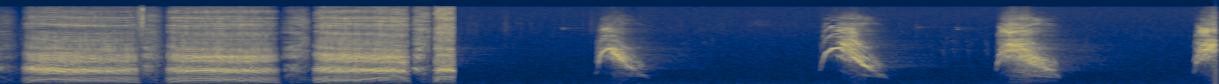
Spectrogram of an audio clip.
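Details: Big cats giving three loud, rich, harmonic roars in quick succession over about four seconds, then silence broken by four short, sharp, downward-sweeping snarls spaced roughly two seconds apart.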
